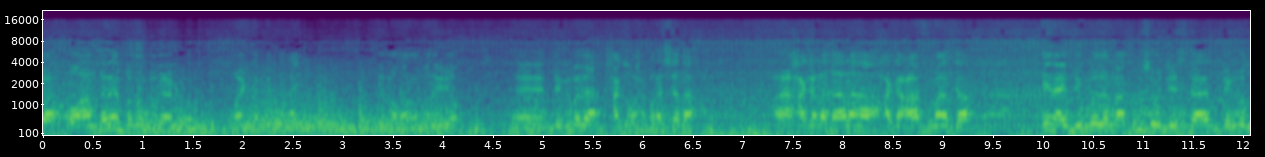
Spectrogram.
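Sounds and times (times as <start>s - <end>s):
man speaking into microphone: 0.0s - 12.0s
steady low rumble: 0.0s - 12.0s.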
